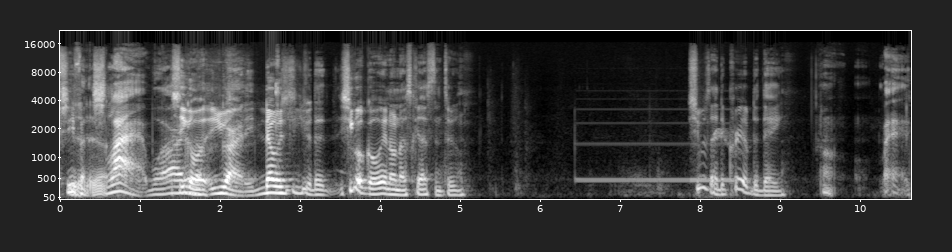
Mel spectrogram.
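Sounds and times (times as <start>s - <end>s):
quiet noise: 0.0s - 10.6s
speech: 0.1s - 5.2s, 7.9s - 10.6s
electronic phone ring tone on speakerphone: 6.4s - 8.5s.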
